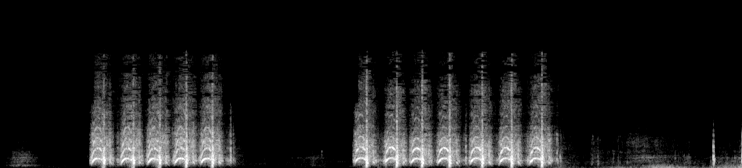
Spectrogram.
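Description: Airsoft rifle firing two bursts of rapid shots at about six a second, the first about a second long and the second about a second and a half. Near the end come rustling footsteps on the forest floor.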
